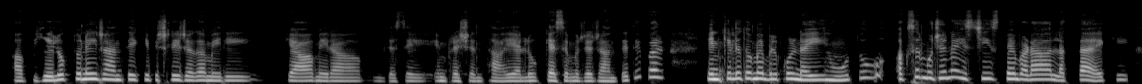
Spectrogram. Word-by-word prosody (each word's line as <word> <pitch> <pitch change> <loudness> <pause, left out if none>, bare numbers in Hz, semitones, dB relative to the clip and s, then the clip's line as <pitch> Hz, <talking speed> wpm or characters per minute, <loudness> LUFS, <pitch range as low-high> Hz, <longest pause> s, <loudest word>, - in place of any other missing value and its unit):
अब 170 -2 -4 0.2
ये 190 -1 +5
लोग 225 +3 +1
तो 255 - +3
नहीं 250 +1 +7
जानते 225 -2 +1
कि 220 +2 -5
पिछली 210 0 -3
जगह 190 -1 -1
मेरी 180 +1 -3 0.5
क्या 175 -2 -1
मेरा 165 -1 -4 0.5
जैसे 155 +1 -10 0.2
इम्प्रेशन 160 -1 -5
था 160 -2 -4
या 160 +1 -2
लोग 165 +1 -5
कैसे 175 -1 0
मुझे 165 0 -3
जानते 155 +2 -5
थे 335 - -8
पर 340 -1 +1 0.5
इनके 235 +3 +6
लिए 265 +1 +4
तो 280 - +2
मैं 265 0 +6
बिल्कुल 240 +2 +2
नई 210 -1 +4
हूँ 200 0 +2
तो 305 +1 -6 0.3
अक्सर 250 +8 -1
मुझे 295 -1 +2
न 310 - 0
इस 235 - -8
चीज़ 270 -4 -1
में 255 -1 +5
बड़ा 230 0 +2
लगता 205 +1 -1
है 175 -4 +1
कि 220 +3 -12
205 Hz, 210 wpm, -24 LUFS, 170-240 Hz, 0.5 s, नहीं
